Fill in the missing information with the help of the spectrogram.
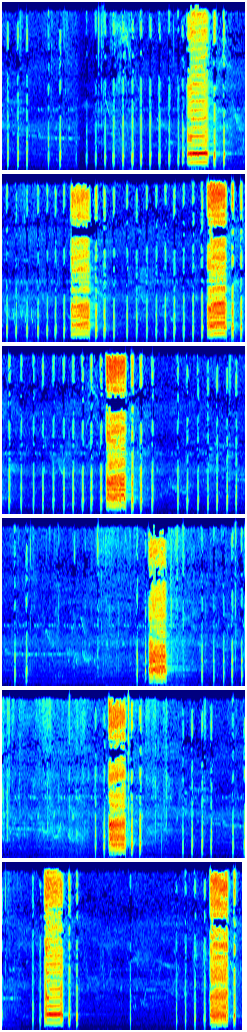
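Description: Red junglefowl hen calling: eight loud calls of about half a second each, spaced three to five seconds apart, with soft, quick clucks running between them.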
